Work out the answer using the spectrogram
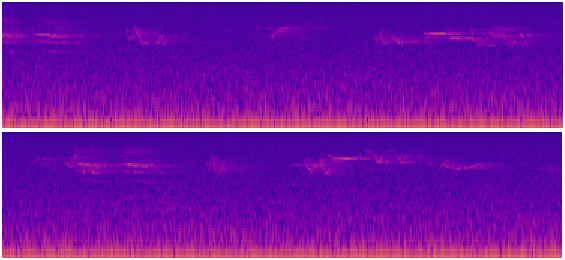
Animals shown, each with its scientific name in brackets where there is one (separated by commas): Blue Jay (Cyanocitta cristata), Eastern Wood-Pewee (Contopus virens), Red-eyed Vireo (Vireo olivaceus), Hermit Thrush (Catharus guttatus)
